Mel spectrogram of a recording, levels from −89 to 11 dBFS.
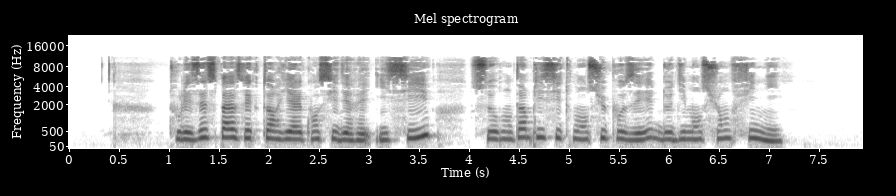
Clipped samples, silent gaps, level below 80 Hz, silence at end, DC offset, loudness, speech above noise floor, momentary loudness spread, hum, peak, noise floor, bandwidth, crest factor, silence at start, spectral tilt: under 0.1%; none; -68 dBFS; 0.8 s; under 0.1%; -19 LUFS; 57 dB; 15 LU; none; 0 dBFS; -78 dBFS; 11.5 kHz; 22 dB; 0.45 s; -1.5 dB/octave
